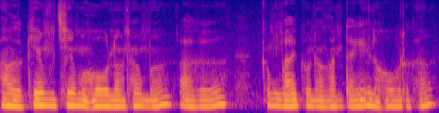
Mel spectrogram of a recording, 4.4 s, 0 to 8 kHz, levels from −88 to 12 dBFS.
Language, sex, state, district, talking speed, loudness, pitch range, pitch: Wancho, male, Arunachal Pradesh, Longding, 190 wpm, -16 LUFS, 120-135 Hz, 125 Hz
